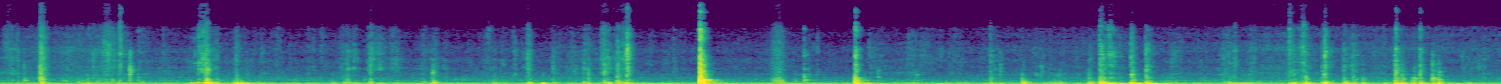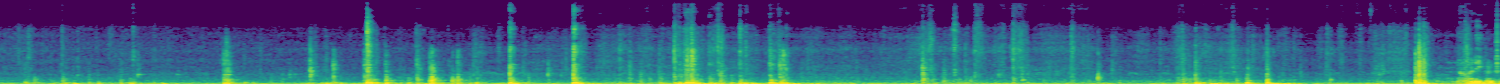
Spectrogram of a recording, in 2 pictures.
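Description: Irregular clicks, knocks and clunks of a steering wheel and column being handled and worked into place in a stripped car interior, with scattered louder knocks and low thuds of the parts bumping the body.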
